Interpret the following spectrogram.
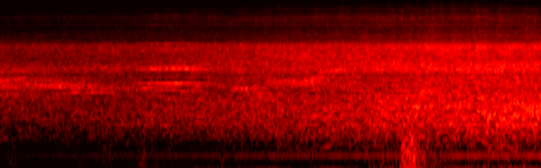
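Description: Audience applauding, the clapping growing steadily louder.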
